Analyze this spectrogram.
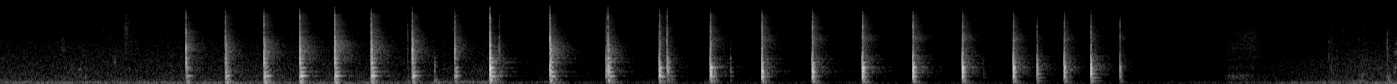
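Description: Hammer blows driving a nail into the joint of a wooden post and crossbar: about two dozen strikes, roughly two a second, each with a short ring, stopping a few seconds before the end.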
